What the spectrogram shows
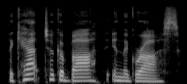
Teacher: Second, for the A sound, the Southern British accent splits words like trap and bath into two different vowel sounds · words like bath, grass, laugh, can't, and after take on a completely different vowel, a long open ah sound, a long A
